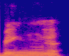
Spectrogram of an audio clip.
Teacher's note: in the NG combination, ring, your N is sliding further back.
